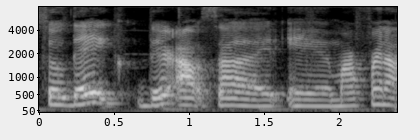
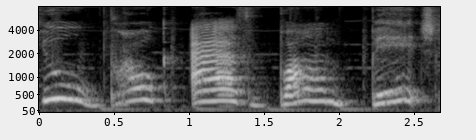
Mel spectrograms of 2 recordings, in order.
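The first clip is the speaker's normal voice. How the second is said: play-acted high, drawn-out hollering in a decrepit voice; 8 semitones higher than usual. Speaker recounts yelling from the back of the club, retelling own yell. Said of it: "I'm just like yelling".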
